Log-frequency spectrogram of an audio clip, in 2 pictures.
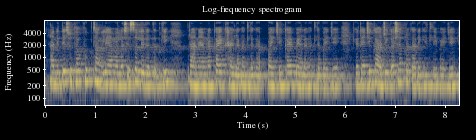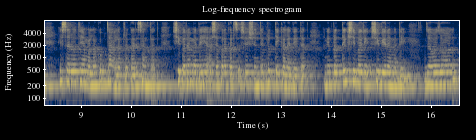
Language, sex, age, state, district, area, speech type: Marathi, female, 18-30, Maharashtra, Sangli, rural, spontaneous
